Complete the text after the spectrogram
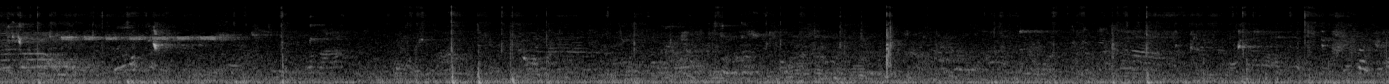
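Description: Balls bounce on a hard court.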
